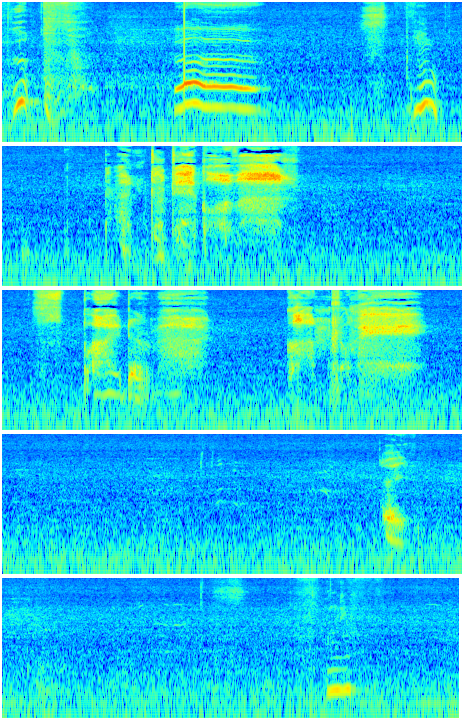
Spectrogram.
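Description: A boy speaks with animation close by.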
